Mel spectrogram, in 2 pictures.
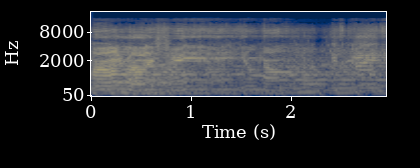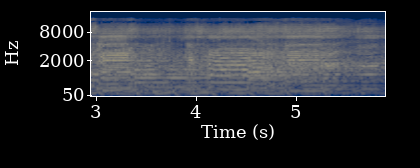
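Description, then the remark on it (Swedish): An energetic pop song, last year's Finnish winner of the national song contest, plays loud and steady, a pulsing, repeated bass pattern driving beneath bright, layered melodic parts, with no talking over it. “Där det här är det finska vinnaren av Melodifestivalen.”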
